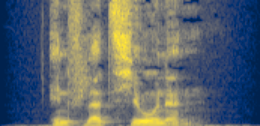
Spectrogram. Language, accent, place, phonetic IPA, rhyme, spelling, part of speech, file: German, Germany, Berlin, [ɪnflaˈt͡si̯oːnən], -oːnən, Inflationen, noun, De-Inflationen.ogg
- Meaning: plural of Inflation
